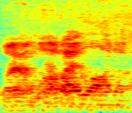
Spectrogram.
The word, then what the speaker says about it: Mailata: I don't want to mispronounce his last name. How do you say it? Mailata.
